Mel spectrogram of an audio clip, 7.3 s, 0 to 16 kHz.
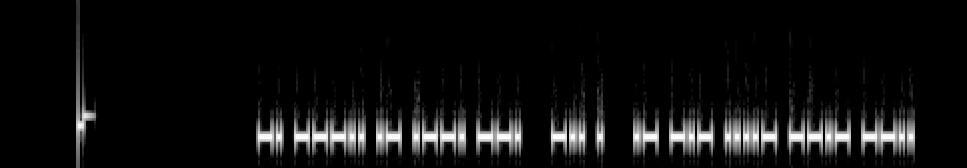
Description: Morse code, heard as a keyed tone, about 36 wpm, 700 Hz. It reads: N8APG DE AK4QZ
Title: USA Callsign DE Callsign - 5 Characters - 35wpm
